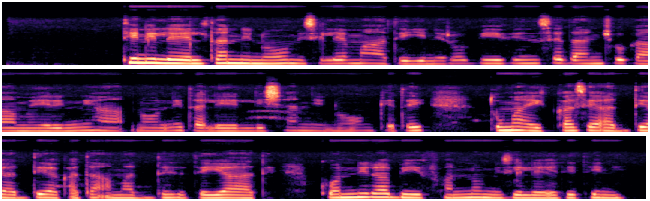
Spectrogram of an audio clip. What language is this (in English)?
Sidamo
